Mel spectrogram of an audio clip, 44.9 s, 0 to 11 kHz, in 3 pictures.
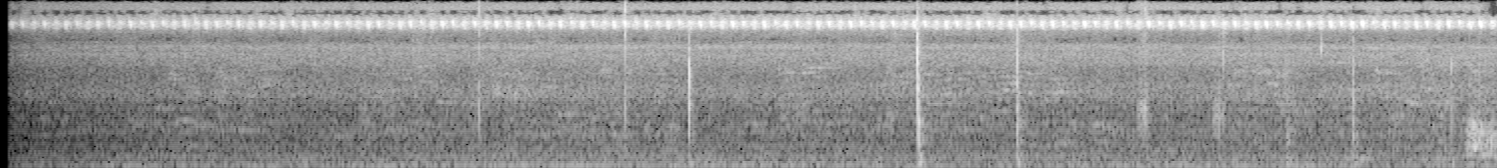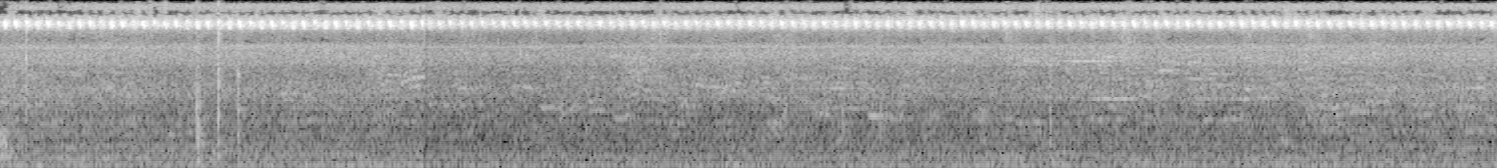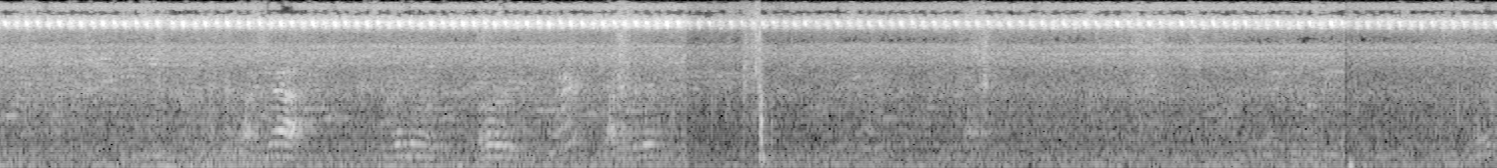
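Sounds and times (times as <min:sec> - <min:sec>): insect trilling: 0:03.7 - 0:22.3.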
